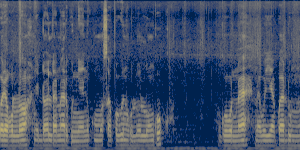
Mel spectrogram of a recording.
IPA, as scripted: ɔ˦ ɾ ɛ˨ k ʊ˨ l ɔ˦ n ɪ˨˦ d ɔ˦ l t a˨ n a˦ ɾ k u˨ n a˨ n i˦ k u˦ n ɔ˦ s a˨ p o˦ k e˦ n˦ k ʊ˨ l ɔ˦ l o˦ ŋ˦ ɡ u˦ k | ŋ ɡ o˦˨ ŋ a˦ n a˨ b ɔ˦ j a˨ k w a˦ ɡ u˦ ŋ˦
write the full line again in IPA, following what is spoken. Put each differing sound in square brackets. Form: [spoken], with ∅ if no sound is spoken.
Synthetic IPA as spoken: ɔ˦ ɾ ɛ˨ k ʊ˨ l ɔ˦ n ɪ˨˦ d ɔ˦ l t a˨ n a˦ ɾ k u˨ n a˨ n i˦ k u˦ [m] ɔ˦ s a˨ p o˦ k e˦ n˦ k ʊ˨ l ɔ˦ l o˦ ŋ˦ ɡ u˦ k | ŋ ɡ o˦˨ [n] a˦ n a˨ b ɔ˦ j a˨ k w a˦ [d] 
